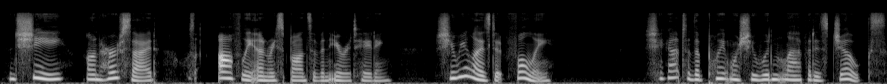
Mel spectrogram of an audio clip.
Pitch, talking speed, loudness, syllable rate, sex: 220 Hz, 160 wpm, -20 LUFS, 5.9 syllables/s, female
